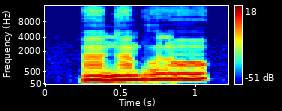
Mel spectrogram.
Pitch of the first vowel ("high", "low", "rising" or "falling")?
low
